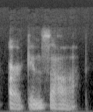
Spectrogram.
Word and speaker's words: Arkansas: why these two states are not pronounced the same way. Our teacher didn't really have an answer, and I don't really have an answer for you either, but that is how they are pronounced, Kansas and Arkansas.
